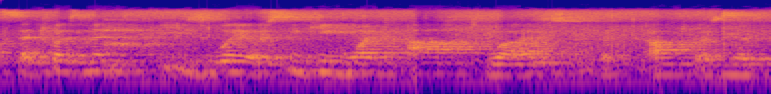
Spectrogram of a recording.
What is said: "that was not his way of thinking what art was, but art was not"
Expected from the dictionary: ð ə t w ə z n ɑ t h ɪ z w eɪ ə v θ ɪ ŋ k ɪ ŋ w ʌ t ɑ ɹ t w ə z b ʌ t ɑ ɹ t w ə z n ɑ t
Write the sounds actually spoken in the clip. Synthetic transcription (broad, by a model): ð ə t w ə z n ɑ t h ɪ z w eɪ ə v θ ɪ ŋ k ɪ ŋ w ʌ t ɑ ɹ t w ə z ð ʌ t ɑ ɹ t w ə z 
